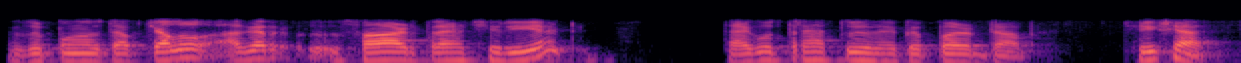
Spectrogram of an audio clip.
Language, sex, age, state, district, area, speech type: Kashmiri, male, 30-45, Jammu and Kashmir, Srinagar, urban, conversation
